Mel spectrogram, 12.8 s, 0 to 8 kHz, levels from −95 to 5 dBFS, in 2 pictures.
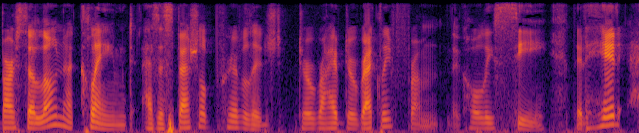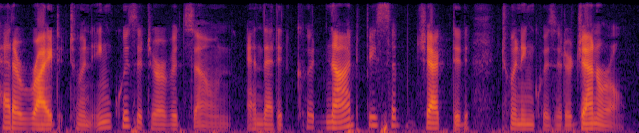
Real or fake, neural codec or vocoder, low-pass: real; none; 7.2 kHz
